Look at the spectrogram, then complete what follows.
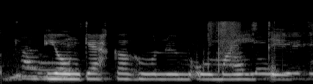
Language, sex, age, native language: Icelandic, male, 12, Icelandic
